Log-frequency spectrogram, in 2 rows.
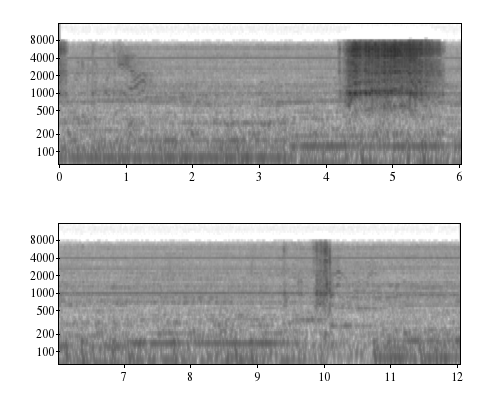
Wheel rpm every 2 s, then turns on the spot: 0, 0, 50, 0, 0, 0.
none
